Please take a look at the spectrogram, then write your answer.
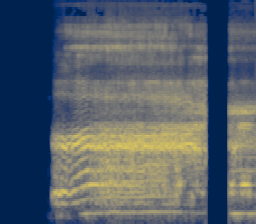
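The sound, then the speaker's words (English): A voice imitates a creaking trapdoor being pushed open with a staff: a loud, drawn-out groaning creak lasting about a second and a half, then a brief pause and a short vocal burst like the heavy thud of the trapdoor landing on the opposite side. “This loud creaking sound as this trapdoor opens up, and then a thud as it lands on the opposite side of the.”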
